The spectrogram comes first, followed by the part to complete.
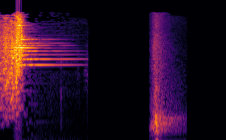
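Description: Logo-animation sound effects: a bright metallic clang with a ringing tail that fades within about a second, then a short dull thud about a second and a half in as the subscribe button pops up.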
